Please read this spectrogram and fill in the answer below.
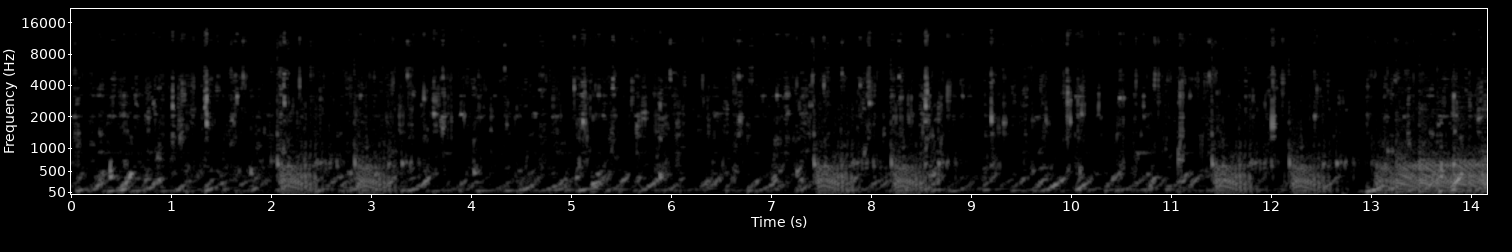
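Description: Water bubbling and gurgling in a tub, a rapid run of bubble pops, with a brief drop just before the end and a denser stretch after it.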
